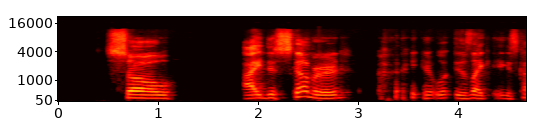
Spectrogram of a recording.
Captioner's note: laughs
